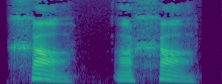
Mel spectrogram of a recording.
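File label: voiceless velar fricative; IPA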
